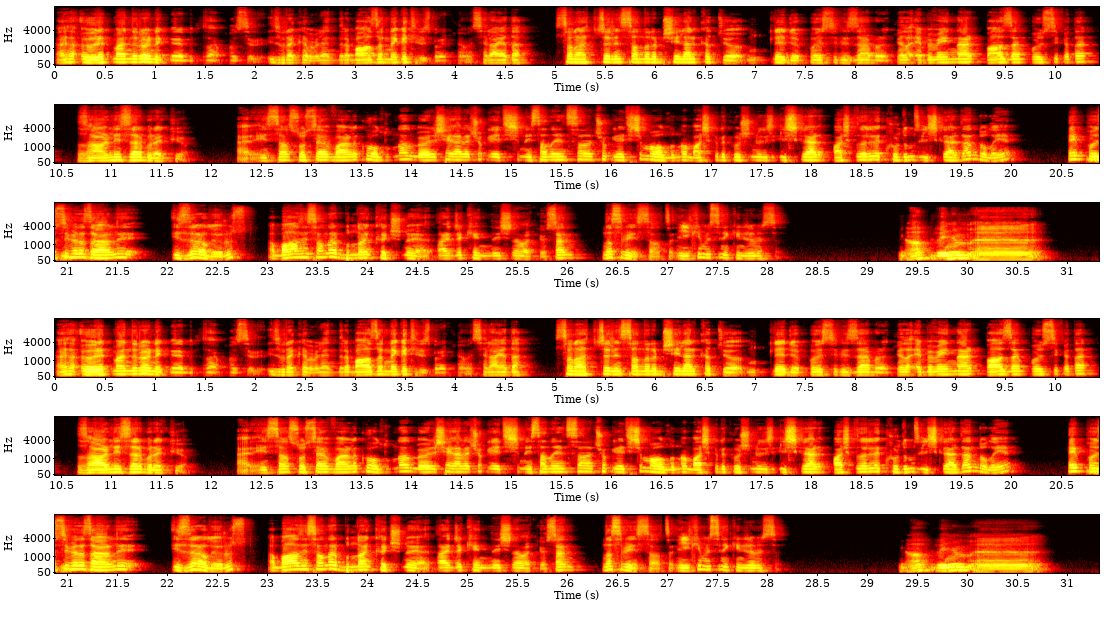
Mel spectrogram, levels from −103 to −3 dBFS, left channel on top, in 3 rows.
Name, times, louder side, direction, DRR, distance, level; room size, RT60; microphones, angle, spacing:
voice 1, 0.0-4.7 5.0-10.3 10.7-11.8 12.3-20.0 20.6-21.7 22.1-26.1 26.4-28.1, right 1 dB, 15° right, 0.5 m, -29 dB
voice 2, 29.3-30.8, left 2 dB, 65° left, 1.1 m, -28 dB
13.5 x 7.1 x 2.4 m
head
